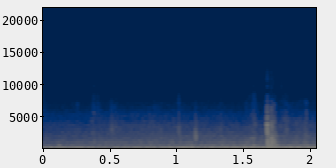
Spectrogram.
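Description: Motor vehicle traffic: a steady rush of road noise with a low engine hum that swells from about halfway through, as a car draws near.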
